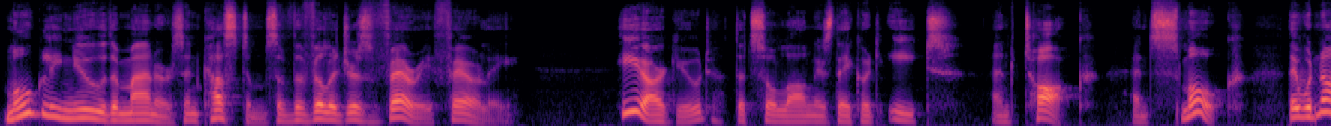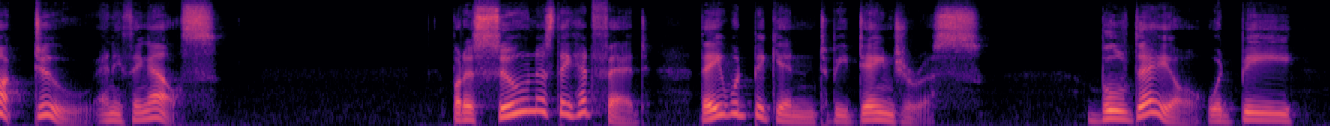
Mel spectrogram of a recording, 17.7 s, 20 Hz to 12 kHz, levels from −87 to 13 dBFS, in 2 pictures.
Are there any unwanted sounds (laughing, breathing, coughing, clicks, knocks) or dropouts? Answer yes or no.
no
